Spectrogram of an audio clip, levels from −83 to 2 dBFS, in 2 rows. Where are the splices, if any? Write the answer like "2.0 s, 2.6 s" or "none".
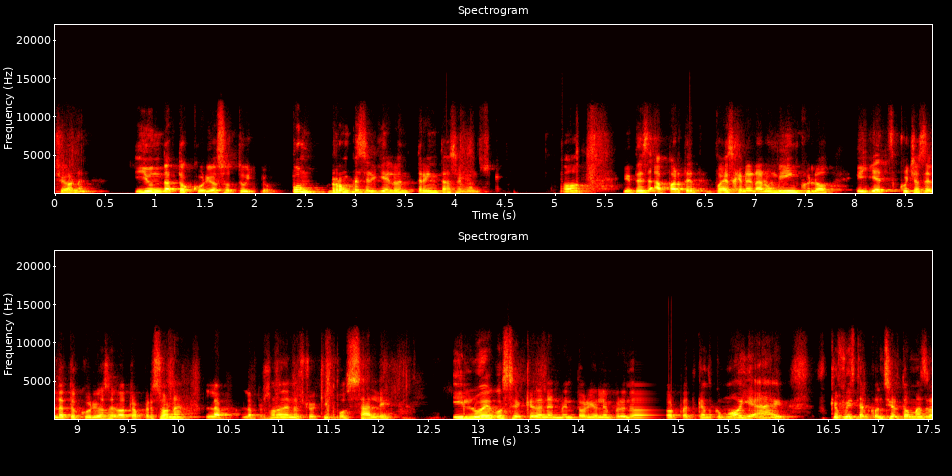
none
